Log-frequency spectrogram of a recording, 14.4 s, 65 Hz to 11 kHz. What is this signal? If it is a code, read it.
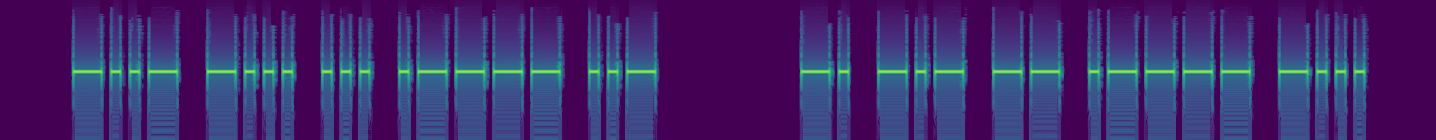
Morse code, heard as a keyed tone, about 13 wpm, 800 Hz. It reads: XBS1U NKM1B
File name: CW / DET / 1 6 1500C S B 12wpm 3431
